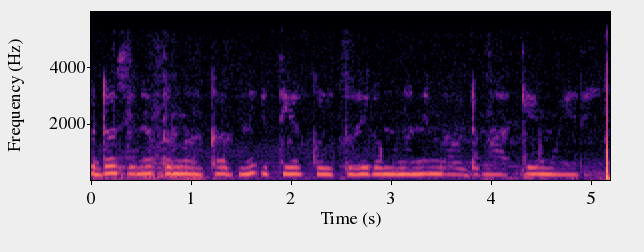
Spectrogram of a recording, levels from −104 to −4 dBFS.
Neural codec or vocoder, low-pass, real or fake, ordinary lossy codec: none; 5.4 kHz; real; none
